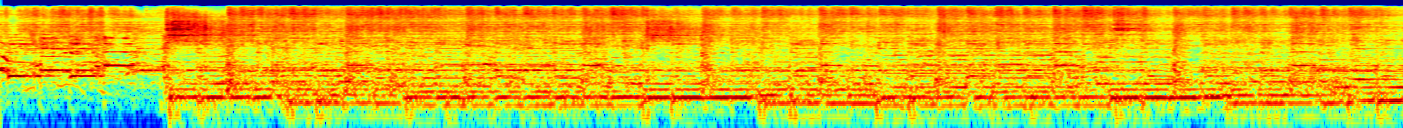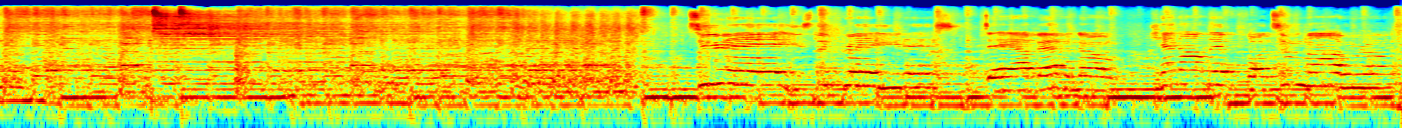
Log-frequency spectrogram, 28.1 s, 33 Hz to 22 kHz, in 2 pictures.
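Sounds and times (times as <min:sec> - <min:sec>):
live rock band: 0:00.0 - 0:28.0
young man singing: 0:20.9 - 0:28.0.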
